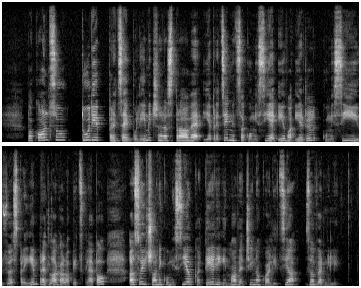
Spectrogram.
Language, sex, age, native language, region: Slovenian, female, 18-29, Slovenian, Drava region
